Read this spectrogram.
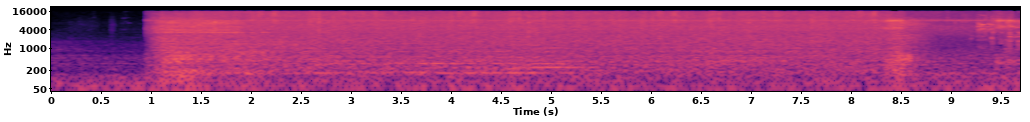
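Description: A cutting torch hisses loudly and steadily.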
